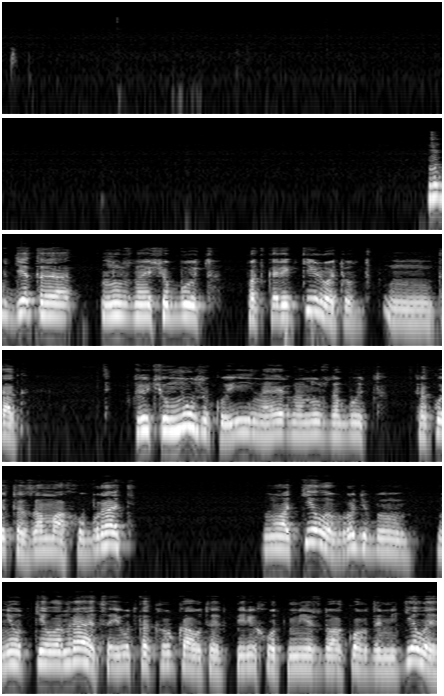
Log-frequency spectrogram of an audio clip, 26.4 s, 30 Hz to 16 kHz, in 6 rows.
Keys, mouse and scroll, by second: 12.1 space, 15.0-26.3 drag.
